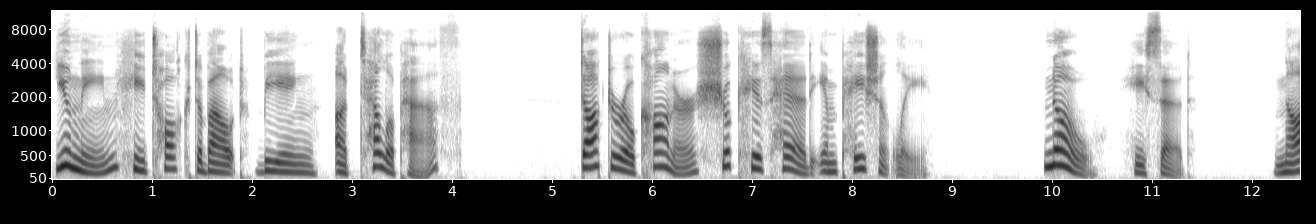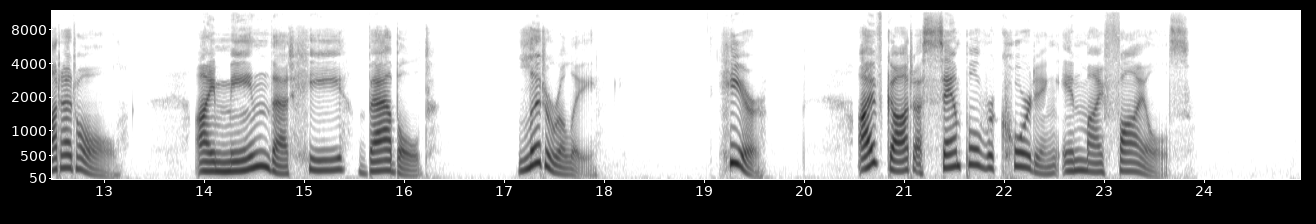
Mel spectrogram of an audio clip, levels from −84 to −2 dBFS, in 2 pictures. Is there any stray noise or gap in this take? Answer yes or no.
no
